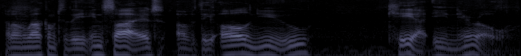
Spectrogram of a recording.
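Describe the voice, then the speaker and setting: A man giving a relaxed, rambling car review with lots of fillers and restarts, first outdoors and then from inside a moving car. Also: on the low side, unhurried. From Ireland. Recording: noisy background.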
